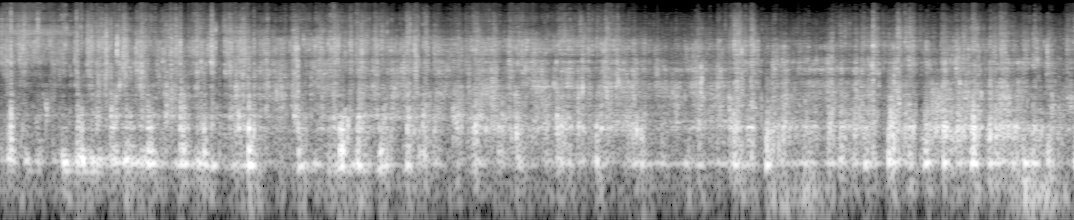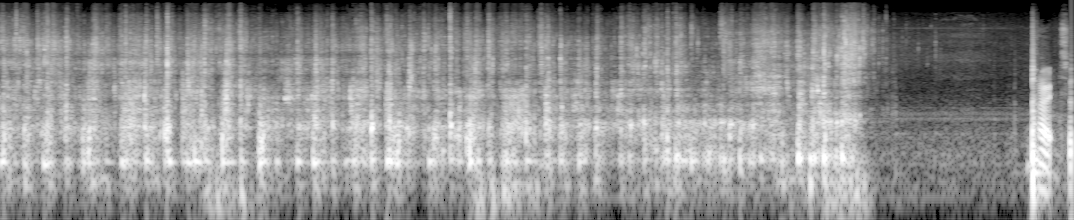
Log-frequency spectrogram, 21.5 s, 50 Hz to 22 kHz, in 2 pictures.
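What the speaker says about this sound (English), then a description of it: "So I'm going to put a gallon of vinegar in and then add a bit of water to" A gallon of 6% cleaning vinegar glugs and splashes steadily into a container for descaling a tankless water heater, a continuous pour lasting close to twenty seconds before it stops abruptly.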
